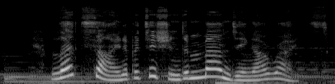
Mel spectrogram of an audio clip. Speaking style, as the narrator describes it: cried one man

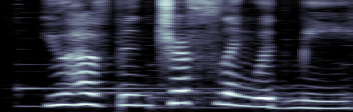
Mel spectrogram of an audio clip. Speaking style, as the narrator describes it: he cried

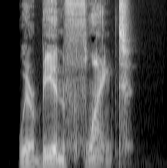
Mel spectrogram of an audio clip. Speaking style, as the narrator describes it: Roddy McGristle snarled

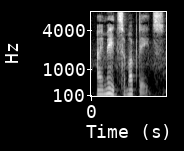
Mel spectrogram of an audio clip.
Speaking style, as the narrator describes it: Draco murmured

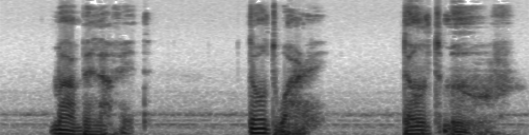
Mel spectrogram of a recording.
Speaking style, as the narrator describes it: She murmured

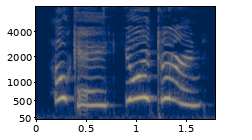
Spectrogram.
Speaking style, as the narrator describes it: he yelled

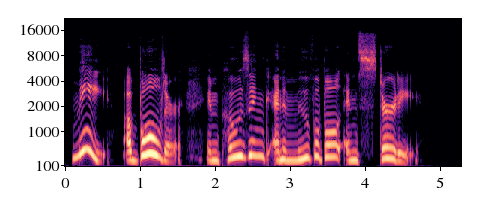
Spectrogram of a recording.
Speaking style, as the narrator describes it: puffed up chest, almost exclaiming a proud

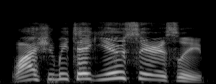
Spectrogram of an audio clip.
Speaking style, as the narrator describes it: a voice shouted from the middle of the room

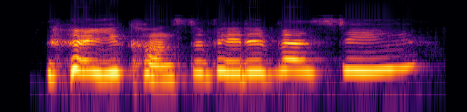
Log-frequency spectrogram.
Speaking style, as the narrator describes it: They shouted

